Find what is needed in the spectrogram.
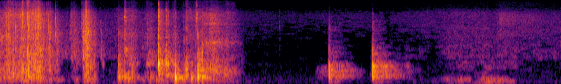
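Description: Clear plastic bag crinkling as a boxed item wrapped in it is handled, for about the first two seconds. It cuts off suddenly; a couple of light knocks follow about a second later.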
